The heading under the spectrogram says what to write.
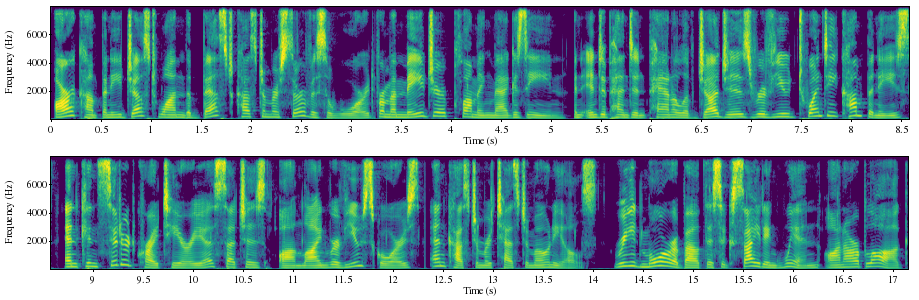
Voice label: On hold announcement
